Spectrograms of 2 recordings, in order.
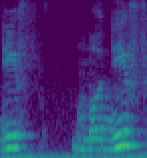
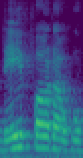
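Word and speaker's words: Neefe: 이걸 니프 이렇게 발음하실 수도 있겠지만 저희는 네이퍼라고 발음을 했었거든요. 이게 실제로 유럽에서 부르는 발음인지는 모르겠어요. 우리 교수님이 네이퍼라고 했었어요.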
